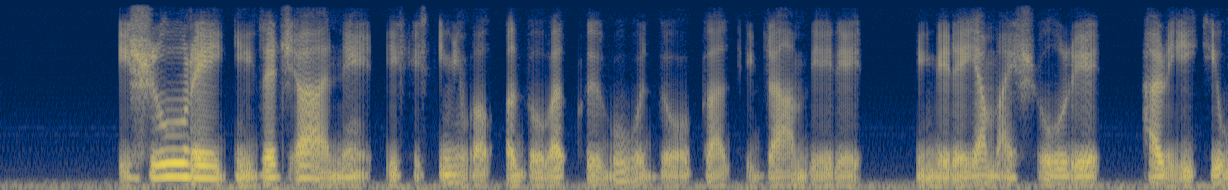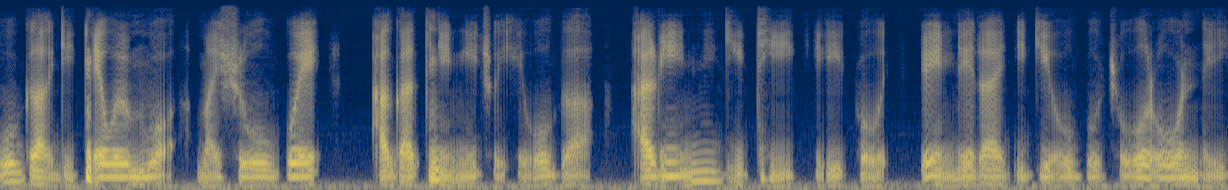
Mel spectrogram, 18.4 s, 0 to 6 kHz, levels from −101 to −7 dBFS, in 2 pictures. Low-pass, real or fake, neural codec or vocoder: 5.4 kHz; fake; autoencoder, 22.05 kHz, a latent of 192 numbers a frame, VITS, trained on many speakers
